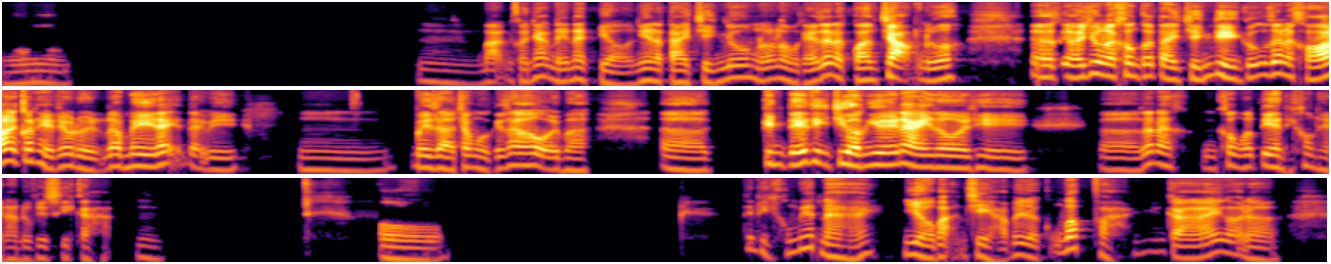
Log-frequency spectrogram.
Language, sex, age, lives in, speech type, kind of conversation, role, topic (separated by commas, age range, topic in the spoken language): Vietnamese, male, 25-29, Japan, conversation, podcast, host, Bạn cân bằng thời gian giữa công việc và đam mê như thế nào?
